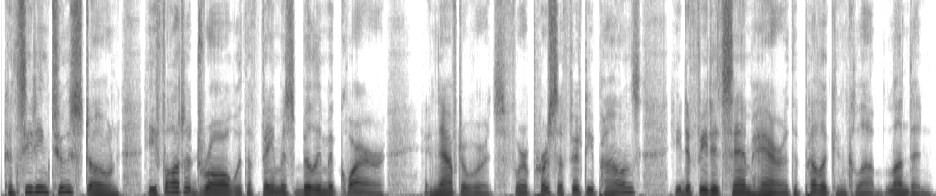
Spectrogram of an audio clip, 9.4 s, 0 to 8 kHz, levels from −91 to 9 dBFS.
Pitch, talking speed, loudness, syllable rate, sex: 135 Hz, 185 wpm, -18 LUFS, 5.5 syllables/s, male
